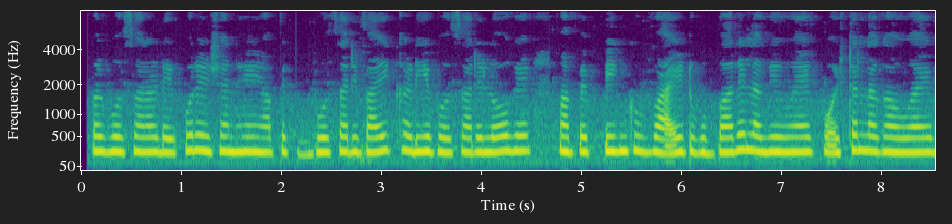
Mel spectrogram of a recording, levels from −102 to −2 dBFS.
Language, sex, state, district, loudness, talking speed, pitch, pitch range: Hindi, female, Bihar, Saharsa, -14 LUFS, 205 wpm, 240 Hz, 235-250 Hz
